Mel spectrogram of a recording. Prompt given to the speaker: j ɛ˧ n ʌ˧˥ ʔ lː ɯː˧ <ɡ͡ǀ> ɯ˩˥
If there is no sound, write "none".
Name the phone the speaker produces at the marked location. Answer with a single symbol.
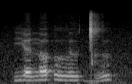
ɡ͡ǀ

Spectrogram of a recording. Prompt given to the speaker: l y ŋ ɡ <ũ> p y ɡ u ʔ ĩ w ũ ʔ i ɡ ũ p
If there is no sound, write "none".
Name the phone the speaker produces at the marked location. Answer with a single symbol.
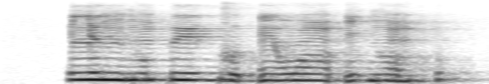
ũ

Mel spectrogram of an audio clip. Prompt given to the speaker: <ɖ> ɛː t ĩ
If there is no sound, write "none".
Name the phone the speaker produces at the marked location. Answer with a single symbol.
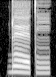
ɖ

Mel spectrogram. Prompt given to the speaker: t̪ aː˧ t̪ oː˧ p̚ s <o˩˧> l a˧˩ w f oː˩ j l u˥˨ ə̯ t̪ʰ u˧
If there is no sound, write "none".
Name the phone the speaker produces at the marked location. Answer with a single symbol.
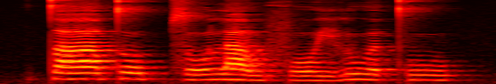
o˩˧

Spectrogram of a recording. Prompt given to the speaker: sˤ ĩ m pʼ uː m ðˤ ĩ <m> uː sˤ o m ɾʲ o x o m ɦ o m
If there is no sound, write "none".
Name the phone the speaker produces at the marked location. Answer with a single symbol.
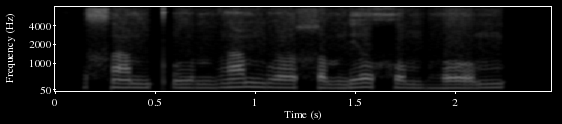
m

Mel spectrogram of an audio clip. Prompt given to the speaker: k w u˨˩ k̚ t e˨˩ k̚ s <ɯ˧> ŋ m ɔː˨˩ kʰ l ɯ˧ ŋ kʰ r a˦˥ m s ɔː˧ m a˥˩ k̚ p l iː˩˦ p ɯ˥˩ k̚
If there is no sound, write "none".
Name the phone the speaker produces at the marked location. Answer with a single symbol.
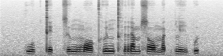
ɯ˧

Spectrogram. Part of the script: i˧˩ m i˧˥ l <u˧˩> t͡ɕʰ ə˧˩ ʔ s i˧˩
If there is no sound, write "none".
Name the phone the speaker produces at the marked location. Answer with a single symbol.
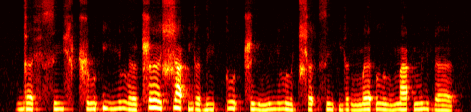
u˨˩˦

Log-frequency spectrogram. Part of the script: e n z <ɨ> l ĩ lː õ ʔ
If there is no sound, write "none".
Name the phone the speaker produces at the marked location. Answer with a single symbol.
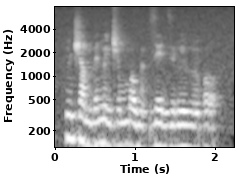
ɨ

